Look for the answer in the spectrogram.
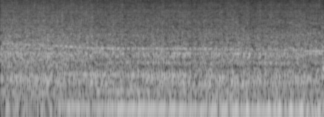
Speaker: So, as you guys can probably tell, the engine is running way too high due to this vacuum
